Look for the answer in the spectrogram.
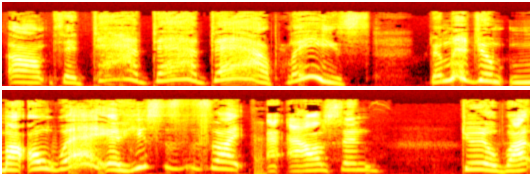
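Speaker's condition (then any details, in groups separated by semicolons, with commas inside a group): Down syndrome; diagnosis confirmed about 2 weeks after birth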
